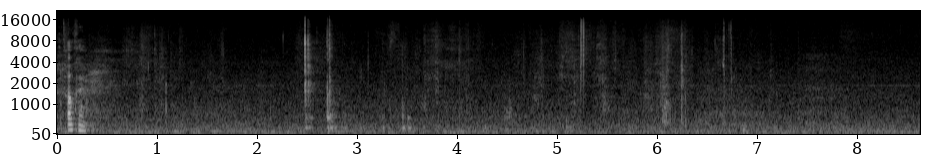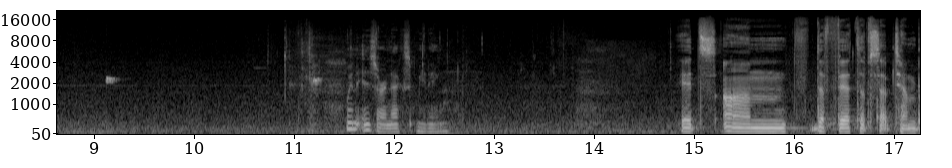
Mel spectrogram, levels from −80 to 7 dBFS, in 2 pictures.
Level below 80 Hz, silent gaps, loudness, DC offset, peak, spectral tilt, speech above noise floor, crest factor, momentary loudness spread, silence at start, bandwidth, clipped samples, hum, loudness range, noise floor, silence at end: -58 dBFS; none; -26 LUFS; under 0.1%; -4 dBFS; -3.5 dB/octave; 24 dB; 28 dB; 26 LU; 0 s; 18 kHz; under 0.1%; none; 18 LU; -49 dBFS; 0 s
